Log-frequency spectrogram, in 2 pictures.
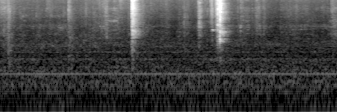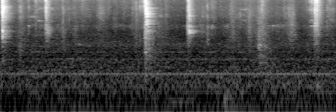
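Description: Hand scissors snipping the stems off harvested Asian ginseng roots: about nine sharp, short snips at uneven intervals, over a faint steady hum.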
